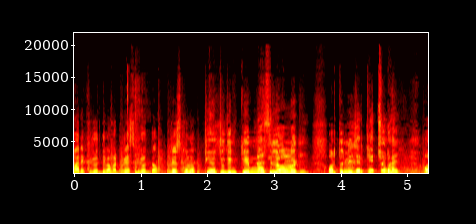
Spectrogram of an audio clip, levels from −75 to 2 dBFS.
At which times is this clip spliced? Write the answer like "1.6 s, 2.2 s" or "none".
1.9 s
